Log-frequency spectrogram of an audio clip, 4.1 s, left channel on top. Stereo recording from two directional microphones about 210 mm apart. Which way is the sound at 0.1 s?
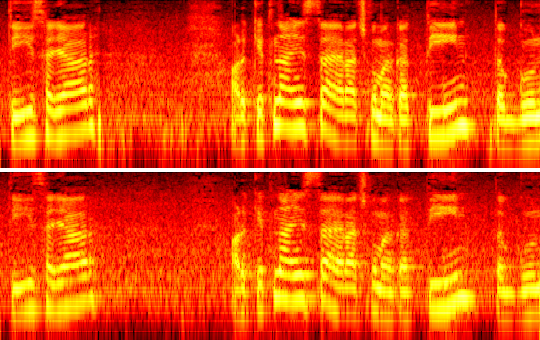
50° left (ahead or behind).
